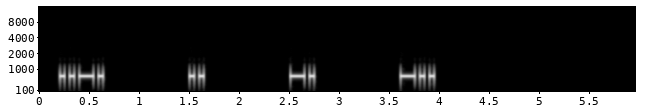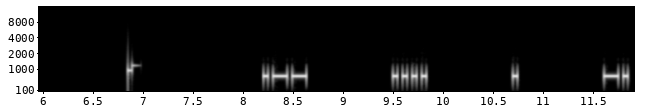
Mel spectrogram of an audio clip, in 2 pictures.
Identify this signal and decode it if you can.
Morse code, heard as a keyed tone, about 25 wpm, spaced as for 9 wpm, 700 Hz. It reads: FIND WHEN
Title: 6x Character Spacing - Top 300 Words - 25wpm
